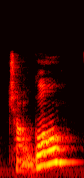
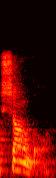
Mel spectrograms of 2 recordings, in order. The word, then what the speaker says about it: Shango: So then this king is later called Chango or Shango. Depending on where you're from, that's how you pronounce it.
